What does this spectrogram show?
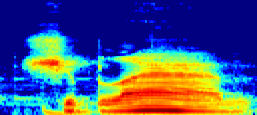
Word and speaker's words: Cejour: her the Vmax and I pronounce it with a French name because I'm partially French but mostly because sh in French means this day this moment which is a freaking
